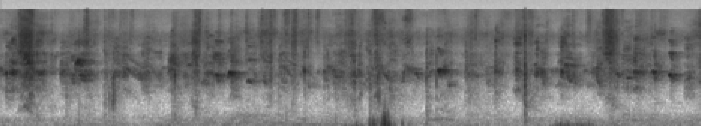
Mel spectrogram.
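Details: Male pug puppies, dewormed, vaccinated and paper-trained, give thin, squeaky whines and yips over soft bumps and rustling.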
